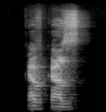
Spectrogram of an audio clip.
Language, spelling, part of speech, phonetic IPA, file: Russian, Кавказ, proper noun, [kɐfˈkas], Ru-Кавказ.ogg
- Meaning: Caucasus (a region in Eurasia)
